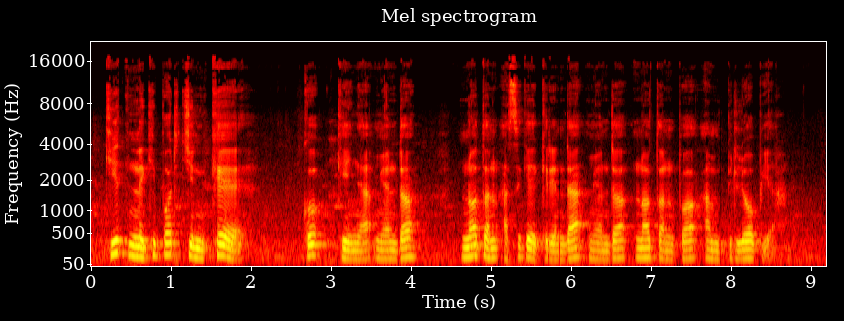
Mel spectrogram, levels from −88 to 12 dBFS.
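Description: Gaps between chunks occur at 1.82 s after "negi borchin gee", 3.83 s after "ko kinyaa", 5.85 s between "noton asige" and "mnyondo noton bo", and 7.86 s. The speech arrives in 2-second chunks with 13 ms of silence inserted at each join, giving brief hard-edged holes at regular intervals.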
